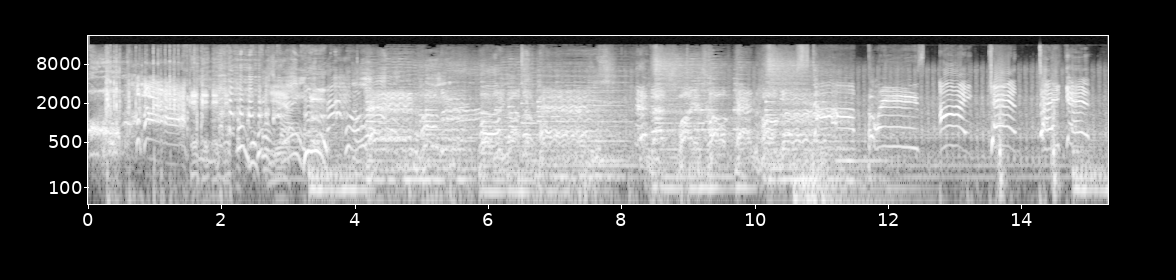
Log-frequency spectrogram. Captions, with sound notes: ( all laughing ) Stop! Please! I can't take it!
